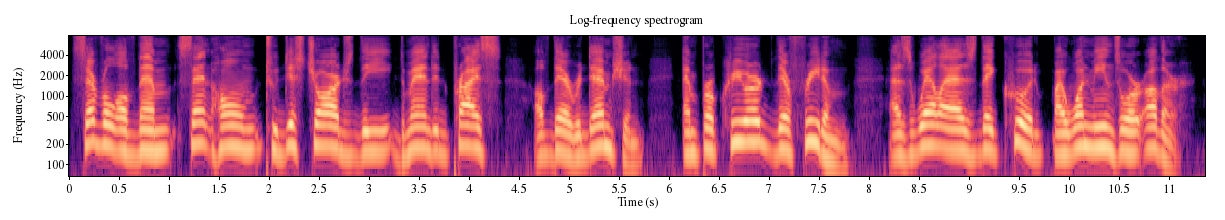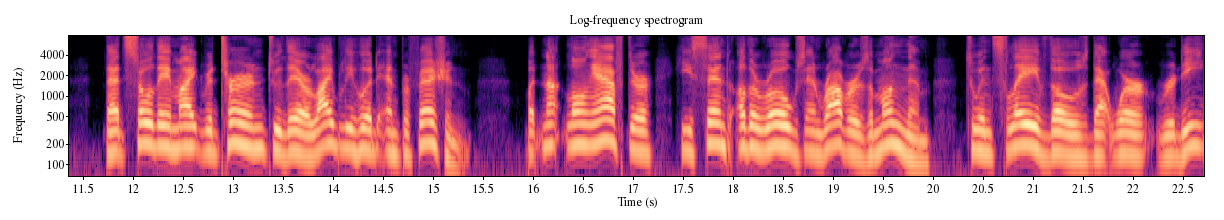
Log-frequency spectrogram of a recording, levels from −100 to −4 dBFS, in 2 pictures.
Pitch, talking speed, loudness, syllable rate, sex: 160 Hz, 145 wpm, -18 LUFS, 4.3 syllables/s, male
